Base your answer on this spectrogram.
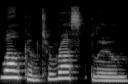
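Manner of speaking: calm, soothing synthetic assistant voice. Describing a place's welcome message, soothing AI-style voice. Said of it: "very, uh, soothing, uh, AI style voice go".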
